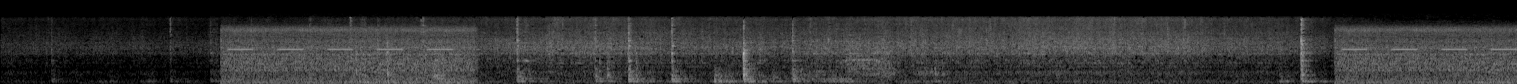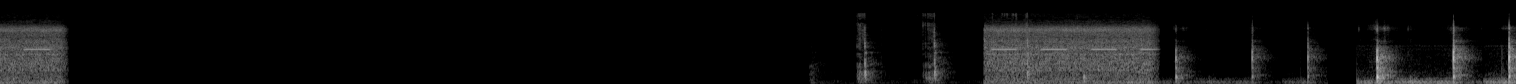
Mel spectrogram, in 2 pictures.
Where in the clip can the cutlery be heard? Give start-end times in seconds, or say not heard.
not heard.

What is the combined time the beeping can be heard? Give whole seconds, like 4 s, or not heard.
7 s.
